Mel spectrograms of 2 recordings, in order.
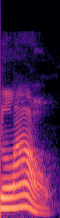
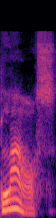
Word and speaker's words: Laos: Yes, he's in Laos, which I always thought was pronounced Laos, but apparently it's pronounced Lao.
